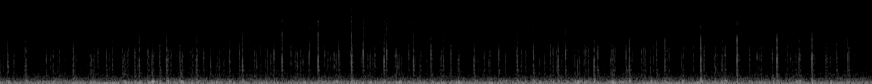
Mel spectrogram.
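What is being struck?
Plastic spray bottle.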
